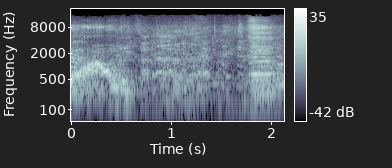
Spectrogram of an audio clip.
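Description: Acoustic guitar strummed loosely between songs under voices and room chatter, with one louder strum near the end.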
